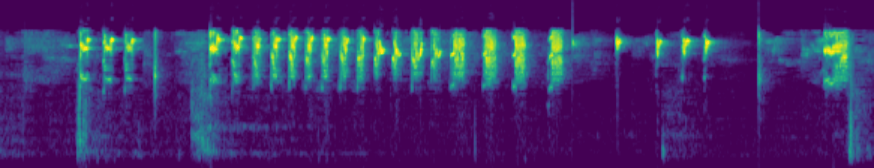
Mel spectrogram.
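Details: Caged lovebird singing for training, best done mornings or evenings: a long fast run of sharp, shrill chirps rising in strength, then scattered high tweets and a final harsh burst.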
